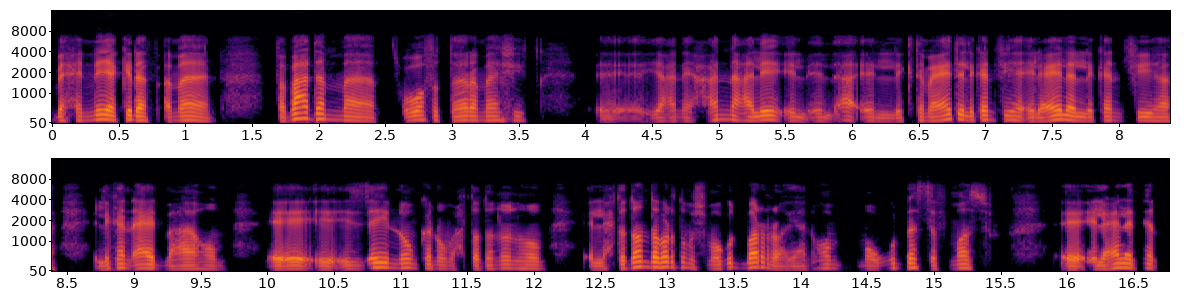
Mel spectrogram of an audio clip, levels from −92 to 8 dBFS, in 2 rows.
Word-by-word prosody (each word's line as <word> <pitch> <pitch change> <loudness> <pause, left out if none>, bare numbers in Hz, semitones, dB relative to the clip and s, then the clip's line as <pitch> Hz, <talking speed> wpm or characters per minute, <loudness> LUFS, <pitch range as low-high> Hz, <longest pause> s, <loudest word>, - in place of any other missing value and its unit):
بحنيّة 125 +5 +4
كده 130 -1 +5
في - - -17
أمان، 120 -2 +3 0.5
فبعد 175 +2 +5
أمّا 130 -9 +1 0.2
وهو 135 +5 +2
في 135 - -11
الطيارة 130 0 +1
ماشي 130 0 -5 0.6
آآ - - -10
يعني 110 0 -6
حَن 140 +7 -5
عليه 135 +2 +3
ال 120 -4 -7
ال 110 -4 -9
الاجتماعيات 115 +7 -1
اللي 130 -4 +2
كان 145 -2 +2
فيها، 135 0 -3
العيلة 135 +7 +5
اللي 115 -4 +1
كان 125 +2 -4
فيها، 115 -1 -2 0.3
اللي 110 - -3
كان 135 +2 0
قاعد 125 -1 +4
معاهم، 105 0 -3 0.3
آآ - - +3 0.2
آآ - - 0 0.3
آآ - - -3
ازاي 125 +9 +2
إنهم 140 -1 -2
كانوا 120 -3 -4
محتضنينهم. 115 +2 -5 0.3
الاحتضان 125 +11 +1
ده 160 - +7
برضه 165 -1 +2
مش 125 -3 -9
موجود 120 +6 -3
برّا، 150 -11 +2
يعني 95 +1 -10
هو 130 +2 -8 0.2
موجود 105 +7 -7
بس 145 -5 0
في 110 +1 -11
مصر، 130 0 -3 0.6
آآ - - +4
العيلة 135 +6 +3
ديًّا 130 - -1
125 Hz, 180 wpm, -27 LUFS, 110-140 Hz, 0.6 s, ده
